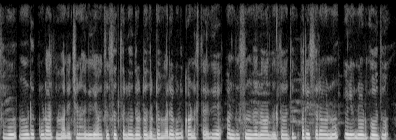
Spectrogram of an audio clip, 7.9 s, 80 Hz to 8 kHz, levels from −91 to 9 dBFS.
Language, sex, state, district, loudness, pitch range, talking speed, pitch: Kannada, female, Karnataka, Chamarajanagar, -15 LUFS, 205-215 Hz, 115 wpm, 210 Hz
